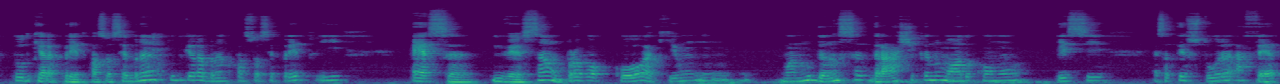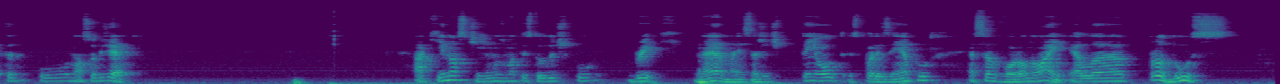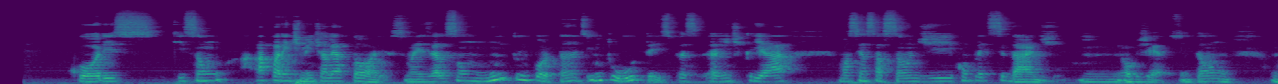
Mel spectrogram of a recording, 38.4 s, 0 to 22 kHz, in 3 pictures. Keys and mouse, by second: 2.7 middle click, 4.4 middle click, 5.4 middle click, 6.5 middle click, 9.5 middle click, 11.3 middle click, 12.2 middle click, 16.4 middle click, 17.5 click, 19.4 x, 20.1 middle click, 21.3 click, 22.7 click, 26.5 click, 28.6 click.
